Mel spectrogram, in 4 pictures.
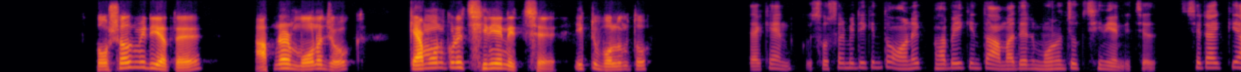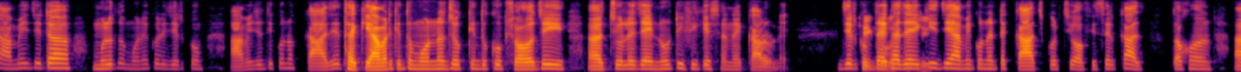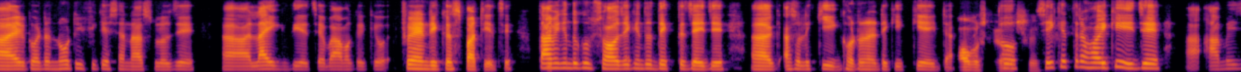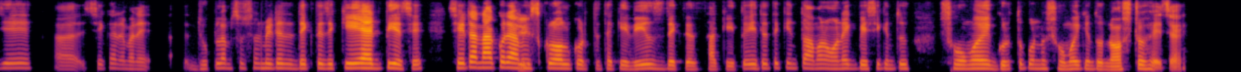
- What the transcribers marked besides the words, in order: unintelligible speech
- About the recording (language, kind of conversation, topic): Bengali, podcast, সোশ্যাল মিডিয়া আপনার মনোযোগ কীভাবে কেড়ে নিচ্ছে?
